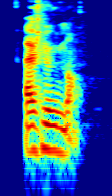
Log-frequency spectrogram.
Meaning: kneeling
- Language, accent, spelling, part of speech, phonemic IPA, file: French, France, agenouillement, noun, /aʒ.nuj.mɑ̃/, LL-Q150 (fra)-agenouillement.wav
